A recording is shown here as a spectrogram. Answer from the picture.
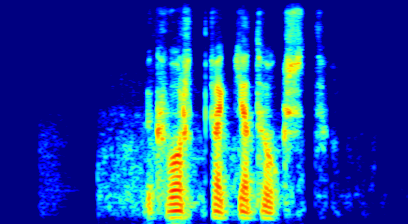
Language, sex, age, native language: Icelandic, male, 20-29, Icelandic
